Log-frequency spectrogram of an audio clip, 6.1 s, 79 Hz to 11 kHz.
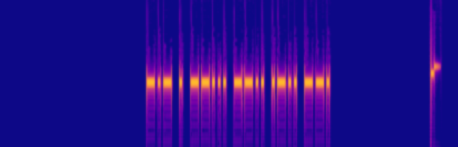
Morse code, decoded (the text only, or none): KE7ZLG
